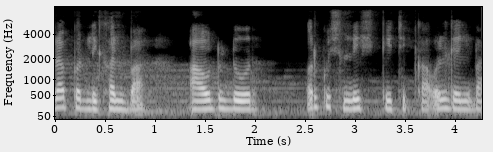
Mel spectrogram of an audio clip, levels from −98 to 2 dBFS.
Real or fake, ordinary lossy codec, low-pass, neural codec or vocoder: fake; none; 7.2 kHz; codec, 16 kHz in and 24 kHz out, 1 kbps, XY-Tokenizer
